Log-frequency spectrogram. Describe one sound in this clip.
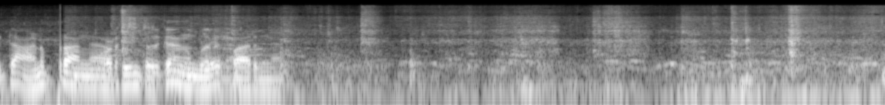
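A shovel scrapes through crushed ice.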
